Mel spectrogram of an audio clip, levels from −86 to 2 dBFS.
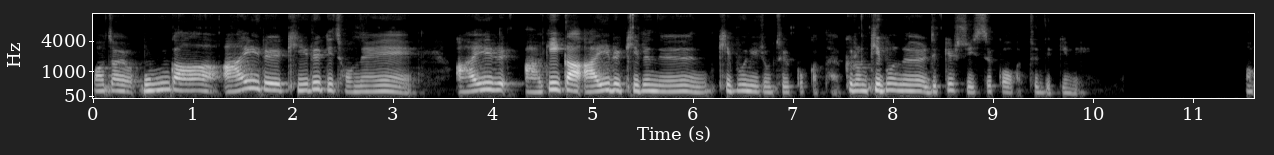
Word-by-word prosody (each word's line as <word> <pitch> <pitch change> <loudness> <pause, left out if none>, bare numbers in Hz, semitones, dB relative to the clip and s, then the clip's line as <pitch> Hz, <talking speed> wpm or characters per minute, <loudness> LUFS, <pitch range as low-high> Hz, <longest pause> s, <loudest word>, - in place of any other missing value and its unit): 맞아요. 200 -2 -3
뭔가 215 -2 +1
아이를 230 +2 +2
기르기 220 +1 -2
전에 185 -2 -6 0.4
아이를 225 +3 0
아기가 175 +6 +6
아이를 215 +4 +3
기르는 190 -3 -3
기분이 200 -2 -4
좀 170 -1 -9
들 170 0 -9
것 165 0 -16
같아요. - - -18
그런 205 -2 -1
기분을 205 -4 0
느낄 180 +5 -6
수 220 -5 -10
있을 170 +3 -9
것 165 -2 -6
같은 165 - -15
느낌이. 150 -2 -17 1.5
아 - - -12
200 Hz, 265 characters per minute, -25 LUFS, 180-220 Hz, 1.5 s, 아기가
